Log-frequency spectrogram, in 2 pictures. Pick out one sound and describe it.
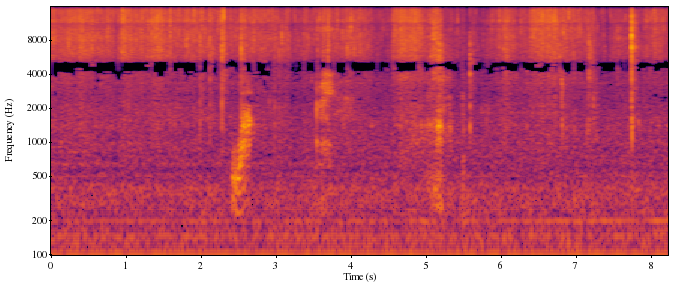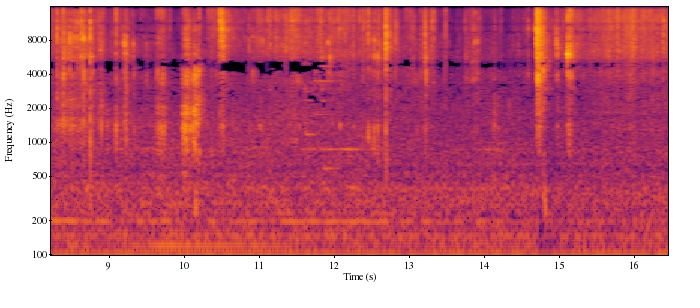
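A woman cracks and tears apart braised shrimp shells with her hands.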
